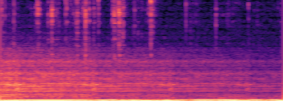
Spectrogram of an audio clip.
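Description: Quiet film background music: a low, steady drone with faint guitar.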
